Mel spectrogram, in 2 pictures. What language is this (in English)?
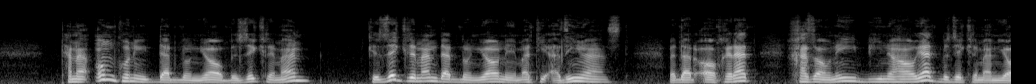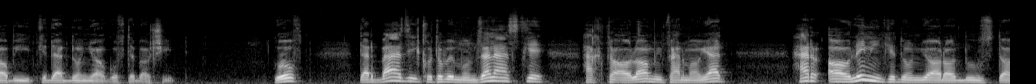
Persian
